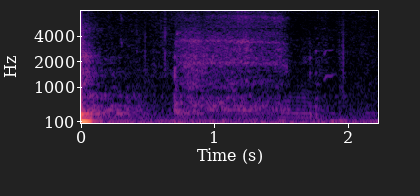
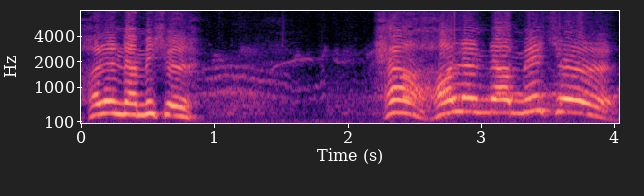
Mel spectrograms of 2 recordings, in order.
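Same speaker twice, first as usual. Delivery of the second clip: higher, loud calls, still out of breath; breathless calling out; 5 dB louder than usual. Acted. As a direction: call his name into the forest, panting. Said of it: "Noch außer Atem rief er".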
